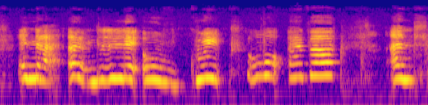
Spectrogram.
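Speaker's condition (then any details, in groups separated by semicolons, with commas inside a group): Cerebral palsy; not quadriplegic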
